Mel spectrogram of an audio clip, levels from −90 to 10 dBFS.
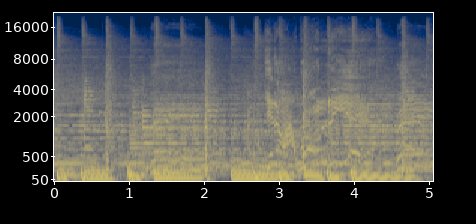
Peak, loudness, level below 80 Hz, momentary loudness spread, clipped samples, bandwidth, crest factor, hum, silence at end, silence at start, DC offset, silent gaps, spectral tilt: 0 dBFS; -13 LUFS; -18 dBFS; 4 LU; under 0.1%; 19.5 kHz; 12 dB; none; 0 s; 0 s; under 0.1%; none; -5 dB/octave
